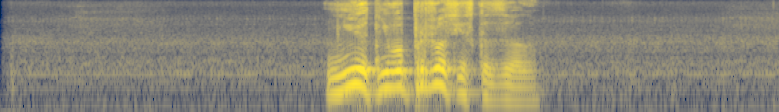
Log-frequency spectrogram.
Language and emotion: Russian, angry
